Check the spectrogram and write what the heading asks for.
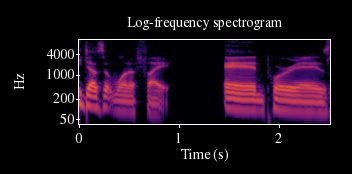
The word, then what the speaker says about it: Poirier: you've been following the is it poirier am i pronouncing that right yep versus foreign drama so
